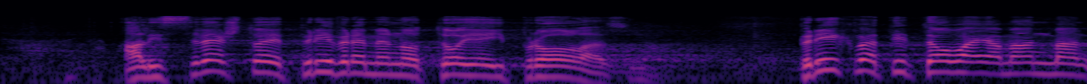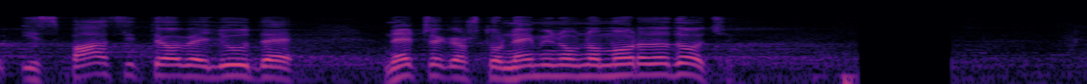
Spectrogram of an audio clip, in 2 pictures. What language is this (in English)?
Serbian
